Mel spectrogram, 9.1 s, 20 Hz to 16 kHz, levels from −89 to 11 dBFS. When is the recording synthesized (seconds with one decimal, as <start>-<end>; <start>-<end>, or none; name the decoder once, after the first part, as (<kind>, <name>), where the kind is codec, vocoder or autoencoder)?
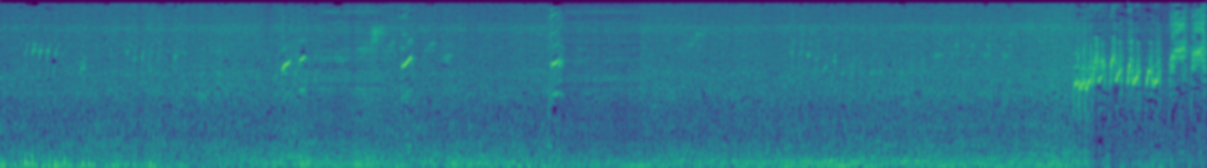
2.4-2.9 (codec, SNAC); 4.2-4.8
